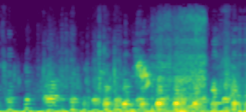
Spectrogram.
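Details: Several backyard chickens, very vocal that day, cluck in short, repeated, mid-pitched bursts over a steady low rumble of background noise.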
